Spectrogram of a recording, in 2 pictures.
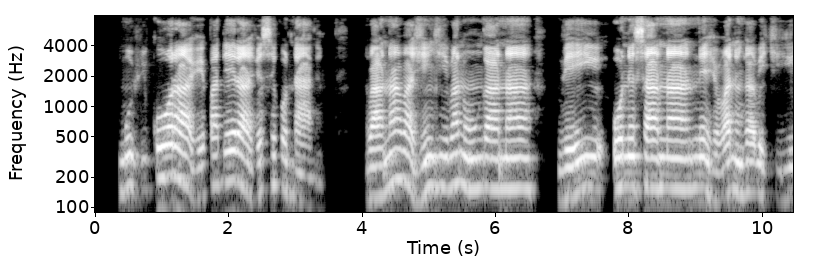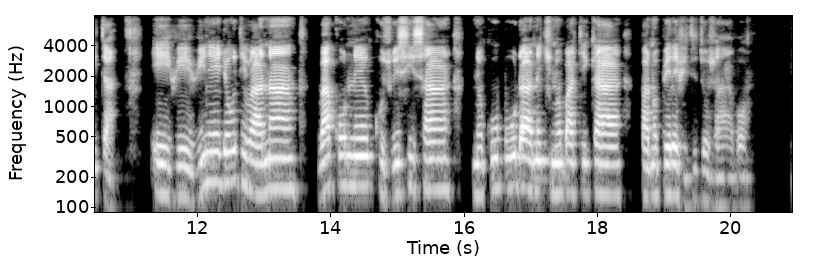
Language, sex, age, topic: Ndau, female, 36-49, education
